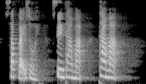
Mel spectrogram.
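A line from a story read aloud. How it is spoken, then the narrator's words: Pained desperate screaming. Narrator (Vietnamese): Người đàn ông liền đau đớn hét lên, sau đó quỳ xuống đất hét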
